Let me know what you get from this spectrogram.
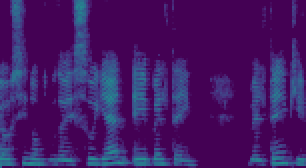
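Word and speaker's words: Samhain: était samen donc qui est prononcé qui se prononce soyen et donc il croyait que si vous voulez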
